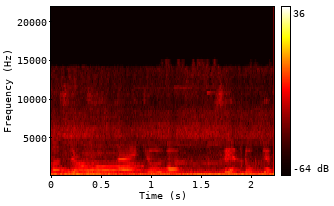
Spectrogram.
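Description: Talking over a steady low rumble inside an aerial ropeway gondola cabin as it runs along its cable.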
